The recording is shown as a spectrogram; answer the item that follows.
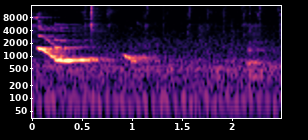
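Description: Shih tzu puppy whining: one falling whine, then a shorter one about a second in.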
